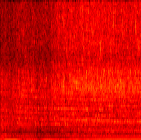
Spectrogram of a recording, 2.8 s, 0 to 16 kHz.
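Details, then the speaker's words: Lamborghini Aventador SV V12, rolled-over wreck being rebuilt, idling at first startup with damaged wiring; deep, steady smooth rumble, no more hiccuping, no stumbles or misses; normal idle. "but it sounds way better now it does yeah it literally no more like hiccuping or anything like that sounds really smooth now it's crazy"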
